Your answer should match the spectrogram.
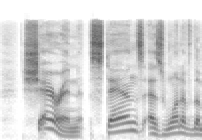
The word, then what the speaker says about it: Sharon: The two-syllable structure with emphasis on the first syllable, Shar-on, created a strong, confident sound that parents found appealing for their daughters.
